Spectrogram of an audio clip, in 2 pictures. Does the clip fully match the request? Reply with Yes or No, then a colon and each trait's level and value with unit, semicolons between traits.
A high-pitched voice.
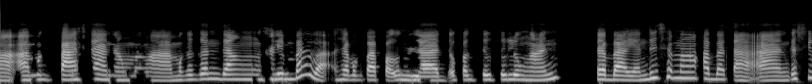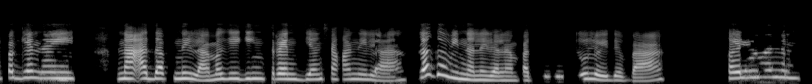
Yes: high, 230 Hz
